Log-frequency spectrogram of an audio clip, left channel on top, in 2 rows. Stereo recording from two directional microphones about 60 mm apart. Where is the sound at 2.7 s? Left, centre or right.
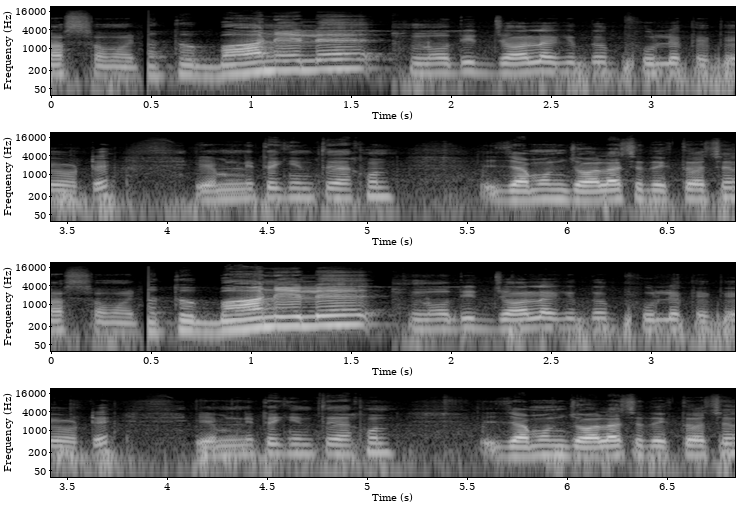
Left.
